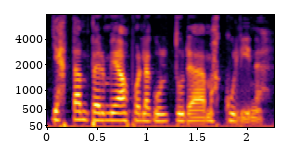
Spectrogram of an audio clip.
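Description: A woman's voice: mid-range voice, little pitch movement, brisk, gravelly, dry recording. A Chilean woman co-hosting a radio show, chatting and reading out quotes. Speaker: radio co-host. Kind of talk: casual radio chat.

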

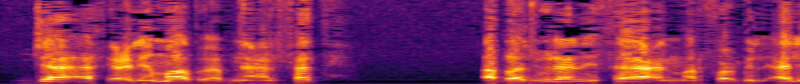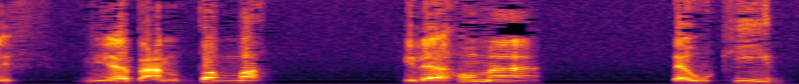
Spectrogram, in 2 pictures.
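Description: A male teacher with a lilt works through a grammar lesson, repeating each key point and asking the class questions before he answers them. His voice sits at an ordinary pitch for a man. The recording is close and dry, with no room echo. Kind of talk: grammar lesson explaining a text.

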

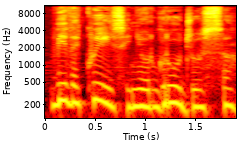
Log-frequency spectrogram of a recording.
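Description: Scared young woman begging for protection, male narrator doing her, a bit higher, husky soft voice. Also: steady tone, slow pace, no echo, soft background music, full character voice. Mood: anxious. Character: frightened young woman fleeing to her guardian.

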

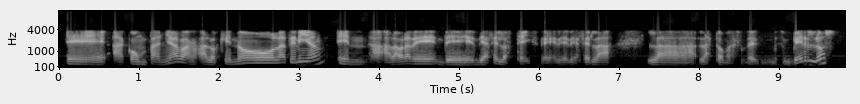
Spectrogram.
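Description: In a dry, dull lo-fi recording, a man with a mid-range voice answers interview questions. He directs a community radio station and talks conversationally and reflectively, often repeating words as he gropes for phrasing.

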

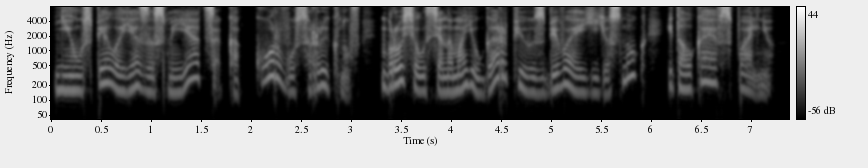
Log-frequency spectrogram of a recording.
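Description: Woman, audiobook narrator, lower voice, dry studio sound, expressive. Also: a little slow, few pauses, slightly rough, no room sound. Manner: lively, expressive reading. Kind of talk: first-person fantasy narration.

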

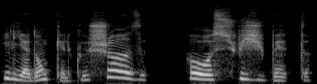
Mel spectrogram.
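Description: A woman reading an audiobook, voicing a scheming young married woman who talks in a coaxing, lively way. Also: fairly high pitch, takes it slowly, no echo, studio quality. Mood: probing.

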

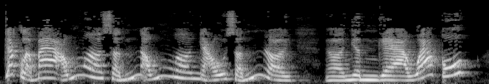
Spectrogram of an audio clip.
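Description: A woman voicing a young adult son in a spoken ghost story, talking in a low, conspiratorial murmur. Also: sing-song, a little slow, fairly bright tone. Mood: scoffing. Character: young adult son, skeptical then secretive.

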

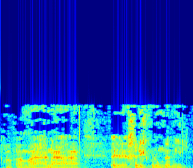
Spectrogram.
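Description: An actor playing a shy, hesitant younger brother with an Egyptian accent. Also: male voice, medium pitch, racing, a little hiss or hum, close to an everyday voice. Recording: film soundtrack with music behind.

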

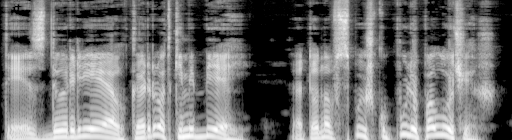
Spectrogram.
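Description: A man voicing a cocky male riot-police fighter who talks in a gruff, mocking, swearing way. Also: fairly high pitch, sing-song, normal speed, warm tone, no echo, studio quality, voice pushed up, full character voice. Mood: scolding.

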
